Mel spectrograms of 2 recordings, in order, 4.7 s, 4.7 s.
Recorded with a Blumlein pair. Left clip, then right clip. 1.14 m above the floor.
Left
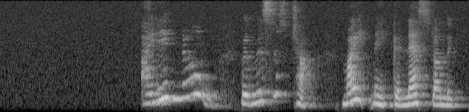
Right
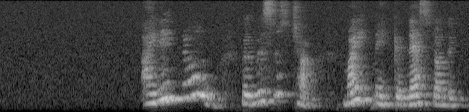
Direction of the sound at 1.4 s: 35° left.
